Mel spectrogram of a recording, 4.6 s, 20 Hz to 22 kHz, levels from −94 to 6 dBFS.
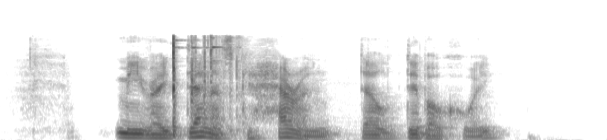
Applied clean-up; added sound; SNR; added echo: none; Shatter; 0 dB; none.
